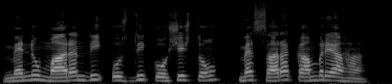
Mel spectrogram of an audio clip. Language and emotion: Punjabi, fearful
